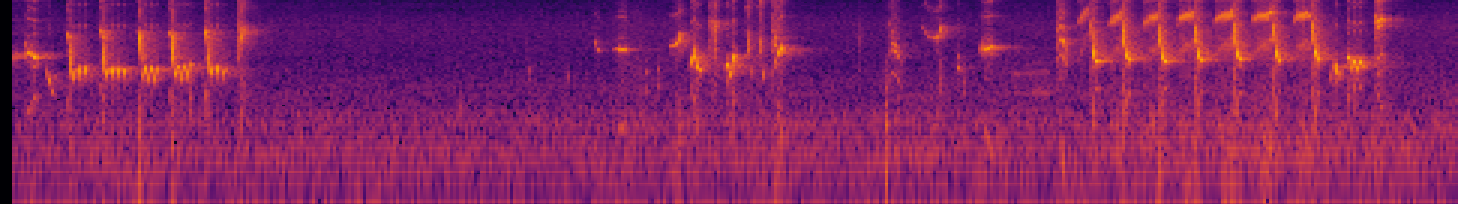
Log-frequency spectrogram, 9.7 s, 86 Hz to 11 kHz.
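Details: Common nightingale singing at Salthouse, Norfolk, on 1 May 2011, at the end of a bird race day. Its phrases are rapid repeated high notes alternating with pure whistles and short pauses, then a long, fast, pulsing series.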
